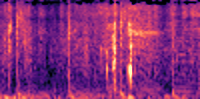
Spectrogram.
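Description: Quiet background music with one sharp click a little past halfway, from hands handling a small zippered fabric pouch.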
